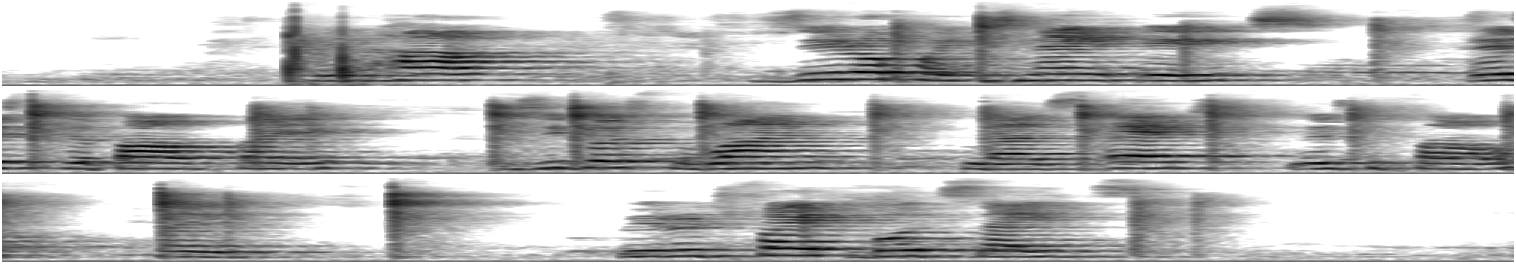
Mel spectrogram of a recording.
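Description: A girl speaks clearly and calmly nearby.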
